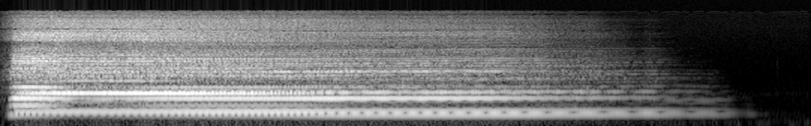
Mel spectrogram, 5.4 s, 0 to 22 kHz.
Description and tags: Harmonica recorded in mono with my AKG C214 on my stair case for that oakey timbre.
